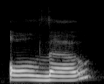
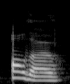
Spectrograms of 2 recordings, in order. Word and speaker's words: although: Although. Although.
